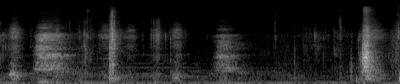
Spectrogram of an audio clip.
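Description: A person sniffing the air in short, noisy breaths: about half a second in, about two seconds in and, loudest, near the end. There is a sharp click about a second in.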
